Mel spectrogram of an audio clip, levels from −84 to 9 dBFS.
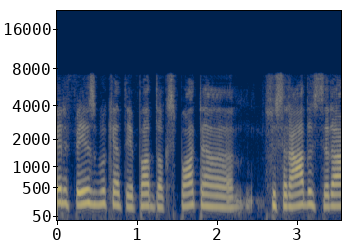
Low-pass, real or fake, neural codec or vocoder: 7.2 kHz; fake; codec, 16 kHz, 1.1 kbps, Voila-Tokenizer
